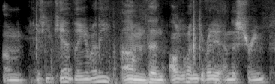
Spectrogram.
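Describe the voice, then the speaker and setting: A man hosting a livestream, talking casually in an informal, rambling, slangy way with a husky voice. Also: lowish voice, fast talker, darkish tone, a little hiss or hum. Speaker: livestream host. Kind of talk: casual livestream chat and commentary.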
